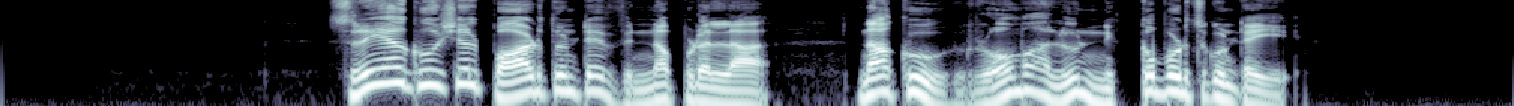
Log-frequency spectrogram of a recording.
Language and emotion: Telugu, happy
